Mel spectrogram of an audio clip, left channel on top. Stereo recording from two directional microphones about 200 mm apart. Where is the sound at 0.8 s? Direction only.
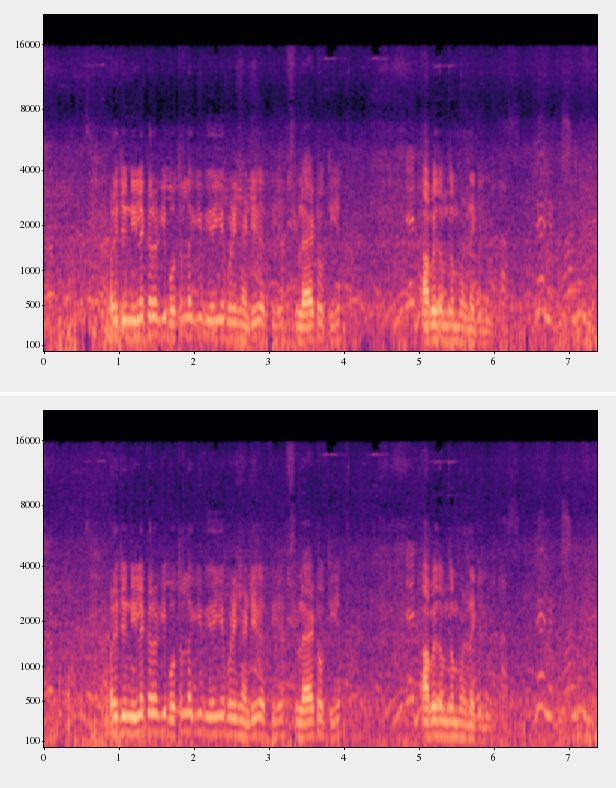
20° right (ahead or behind).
